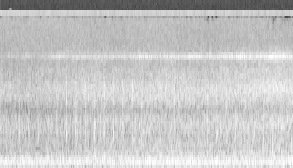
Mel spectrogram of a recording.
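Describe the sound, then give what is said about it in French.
Continuous loud roar of a fully loaded Globemaster military transport plane landing at San Isidro airfield and taxiing with engines running, a dense, unbroken propeller drone with a thin high whine on top. “Toutes les deux minutes, un Globemaster atterrit, chargé au maximum. Il vient se ranger sur une piste de dégagement sans arrêter ses moteurs.”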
